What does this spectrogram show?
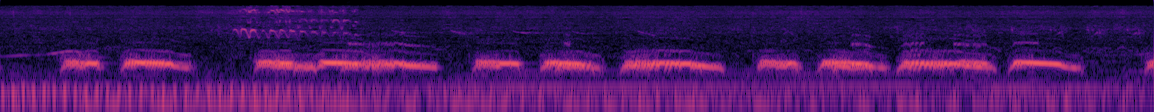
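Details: Wild spotted dove with a big, deep coo, recorded while decoy-luring: a steady run of short hollow coo notes, each slightly falling, about two per second, with a low rumbling background.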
